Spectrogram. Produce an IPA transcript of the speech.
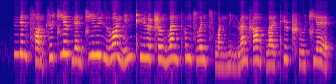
m ɥ ɛ˥˩ n t͡sʰ ɑ̰˨˩ ŋ t͡s ɹ̩˥˧ t͡ɕ j ɛ˥˩ p ɥ ɛ̰˨˩ n t͡ɕ i˥ l y˥˧ n l w ɑ˥˩ ŋ l i˥ ŋ t̪ʰ y˥ l ɤ˨ ʈ͡ʂ ɤ˥˧ n̪ w a˥˧ n t̪ʰ ʊ˥˧ ŋ s w ə˥˩ n t͡sʰ w ɑ˩ ŋ m ḭ˨˩ n ɻ a˥˧ n x ɑ˥˩ ŋ f w a˧˥ ɪ̯ t̪ʰ y˥ ʈ͡ʂʰ u˧˥ t͡ɕ j ɛ˥˩

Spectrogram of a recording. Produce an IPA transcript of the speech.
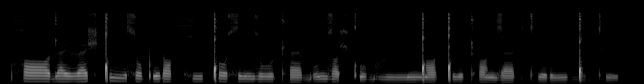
x ɒː ɖ æ ɪ̯ ɭ æ ʃ ǃ iː s o pʼ i ɽ ɒ k x i ǃ o s i n z uː ʈʰ æ b u n z ɒ ʃ kʼ u b v iː ŋ͡ǃ ɒ ǃ i ʈʰ ɒ n z æ k tʰ i ɽ iː ɡ͡ǃ u b tʰ i

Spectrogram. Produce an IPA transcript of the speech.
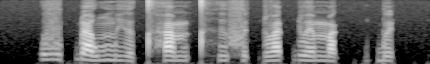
v ə˦˥ p̚ l a˨˦ w m i˧˩ ə̯ t̪ʰ a˧ m t̪ʰ ɨ˨˦ f ə˨˩ t̚ v a˦˥ t̚ v ɛ˧ m a˨˩ k̚ | ɓ ə˨˩ t̚

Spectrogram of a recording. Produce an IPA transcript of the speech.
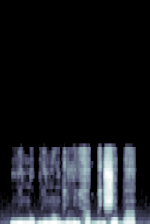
m ĩ˨ n o˨ b ĩ˧ n ɔ̃˧ b i˦ l i˧ h a˨ ɡ͡b i˨˦ ʃ ɛ˧ b a˦

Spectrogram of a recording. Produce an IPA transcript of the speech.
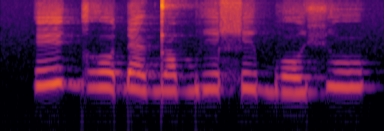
e ɡʱ o ɗ æ ɖ ɒ b i ɬ i b o ç u

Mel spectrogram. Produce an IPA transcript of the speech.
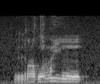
r u dˤ ĩ ɦ ĩ

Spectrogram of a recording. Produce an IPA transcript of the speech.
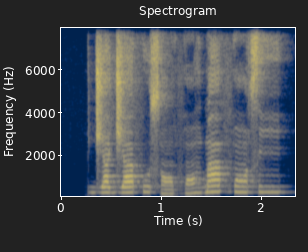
d͡ʒ a˦ d͡ʒ a˦ f u˦˨ s ɔ̃˨ f ɔ̃˨˦ ɡ͡b ã˦ f ɔ̃˦ s i˦

